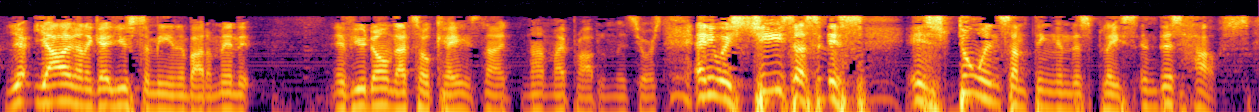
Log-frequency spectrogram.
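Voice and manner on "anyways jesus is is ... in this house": loud, rousing preacher voice; preacher proclaiming to the church; full-force preaching. Acted. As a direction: lift the congregation with praise. Preaching to congregation.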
